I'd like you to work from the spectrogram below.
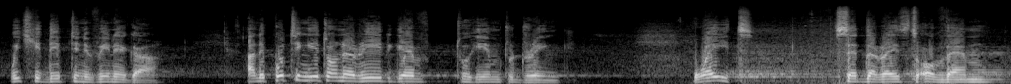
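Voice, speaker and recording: Slow, reverent male prayer leader. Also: medium pitch, low-quality recording. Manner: slow, reverent, measured reading. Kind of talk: devotional reading of the Way of the Cross.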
